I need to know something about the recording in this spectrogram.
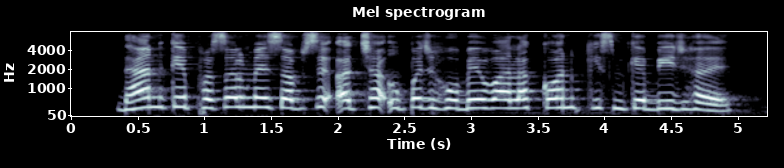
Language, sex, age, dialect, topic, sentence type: Magahi, female, 41-45, Southern, agriculture, question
